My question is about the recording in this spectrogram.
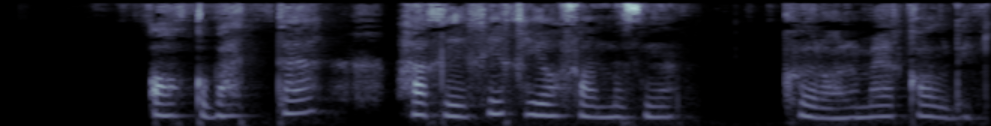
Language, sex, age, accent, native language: Uzbek, female, 18-24, Navoiy, Uzbek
